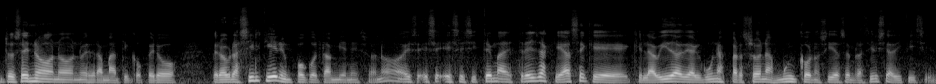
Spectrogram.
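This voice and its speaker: In a dark, mellow tone, this voice races along at a very fast pace with hardly any pauses and ordinary pitch variation. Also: man, medium pitch for a man. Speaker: actor. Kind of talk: interview. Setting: newsroom. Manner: halting, many repetitions.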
